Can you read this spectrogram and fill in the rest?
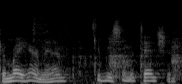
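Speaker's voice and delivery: high dog voice. Voicing the dog Jimmy while Lyle is being called: voicing the dog Jimmy. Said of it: "Jimmy's like".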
